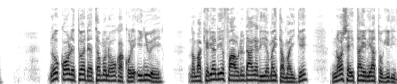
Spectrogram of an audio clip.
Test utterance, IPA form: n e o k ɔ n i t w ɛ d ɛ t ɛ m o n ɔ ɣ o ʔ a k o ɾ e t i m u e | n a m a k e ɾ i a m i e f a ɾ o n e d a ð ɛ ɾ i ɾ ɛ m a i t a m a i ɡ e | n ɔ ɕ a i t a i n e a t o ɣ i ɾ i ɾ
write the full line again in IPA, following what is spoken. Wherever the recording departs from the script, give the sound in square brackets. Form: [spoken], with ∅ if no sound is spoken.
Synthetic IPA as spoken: n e o k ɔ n [e] t w ɛ d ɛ t ɛ m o n ɔ ɣ o [k] a k o ɾ e [ʔ] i [ɲ] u e | n a m a k e ɾ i a [n] i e f a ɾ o n e d a [ɣ] ɛ ɾ i ɾ ɛ m a i t a m a i ɡ e | n ɔ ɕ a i t a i n e a t o ɣ i ɾ i ɾ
